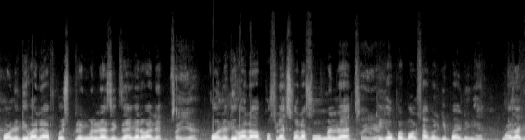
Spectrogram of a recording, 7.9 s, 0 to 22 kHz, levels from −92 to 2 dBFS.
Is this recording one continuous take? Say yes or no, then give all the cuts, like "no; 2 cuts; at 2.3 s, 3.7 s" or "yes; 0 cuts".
yes; 0 cuts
